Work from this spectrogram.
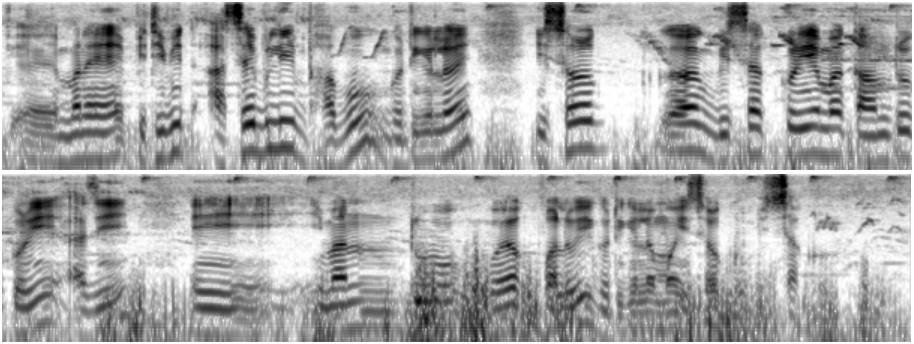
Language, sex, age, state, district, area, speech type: Assamese, male, 45-60, Assam, Dibrugarh, rural, spontaneous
